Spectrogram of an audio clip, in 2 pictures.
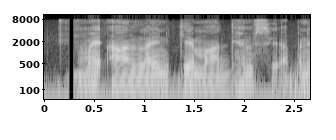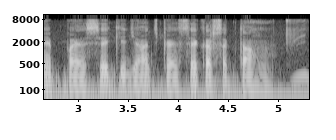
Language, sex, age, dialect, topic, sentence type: Hindi, male, 18-24, Awadhi Bundeli, banking, question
